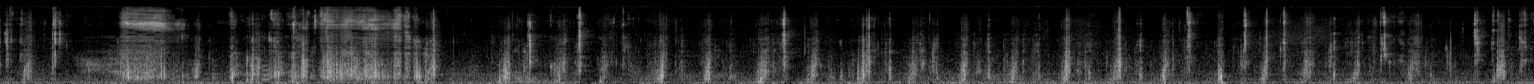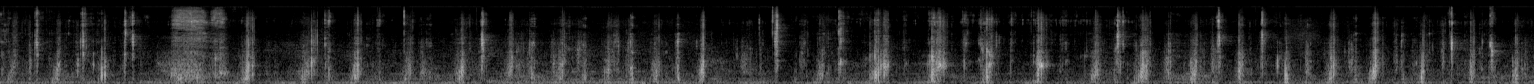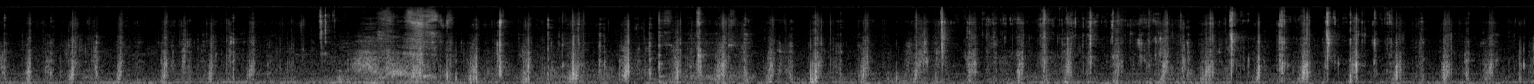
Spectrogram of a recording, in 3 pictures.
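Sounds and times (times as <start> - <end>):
hissing suck: 34.1 - 35.2.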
